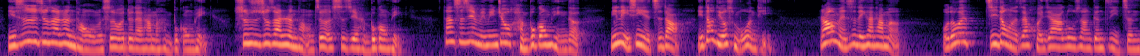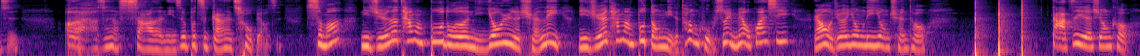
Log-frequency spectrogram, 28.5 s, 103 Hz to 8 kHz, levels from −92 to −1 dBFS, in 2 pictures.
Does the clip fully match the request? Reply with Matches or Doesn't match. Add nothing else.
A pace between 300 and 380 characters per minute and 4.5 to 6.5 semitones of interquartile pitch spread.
Matches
